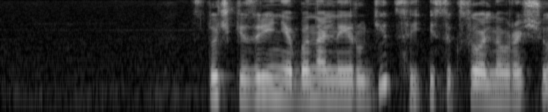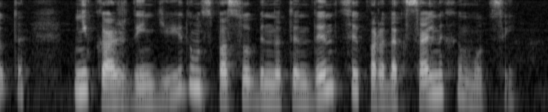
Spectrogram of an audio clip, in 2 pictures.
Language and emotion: Russian, neutral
